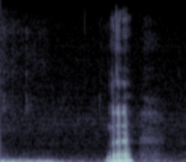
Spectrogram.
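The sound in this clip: A single short mouse click on a Windows computer, a right-click on the My Computer icon, crisp and brief after a stretch of quieter speech.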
